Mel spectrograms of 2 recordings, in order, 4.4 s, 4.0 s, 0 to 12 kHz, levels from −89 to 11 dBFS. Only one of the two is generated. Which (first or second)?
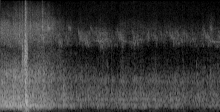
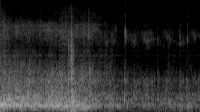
second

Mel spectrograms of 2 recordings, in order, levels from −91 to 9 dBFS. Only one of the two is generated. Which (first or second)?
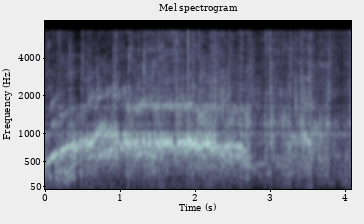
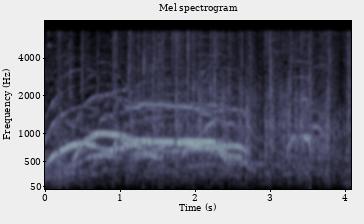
first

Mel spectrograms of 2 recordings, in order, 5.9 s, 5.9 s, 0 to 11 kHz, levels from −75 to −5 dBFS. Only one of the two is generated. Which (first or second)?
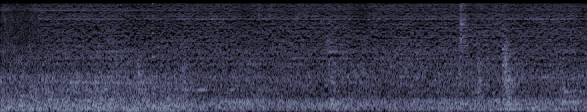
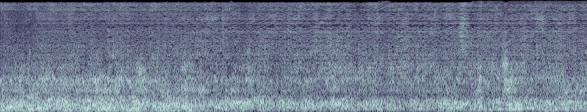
second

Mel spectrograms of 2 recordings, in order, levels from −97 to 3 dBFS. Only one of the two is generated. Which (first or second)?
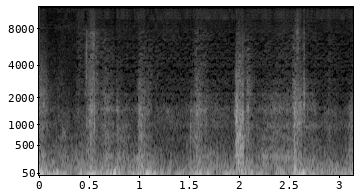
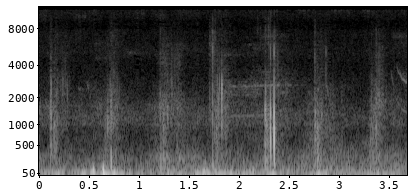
first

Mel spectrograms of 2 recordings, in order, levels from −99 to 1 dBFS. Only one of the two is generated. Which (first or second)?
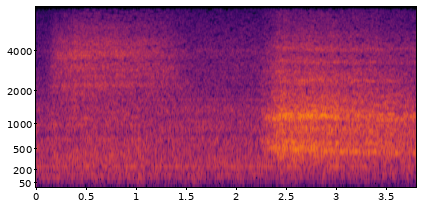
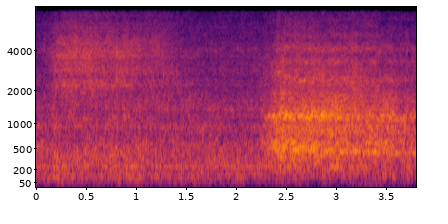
second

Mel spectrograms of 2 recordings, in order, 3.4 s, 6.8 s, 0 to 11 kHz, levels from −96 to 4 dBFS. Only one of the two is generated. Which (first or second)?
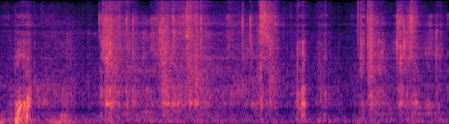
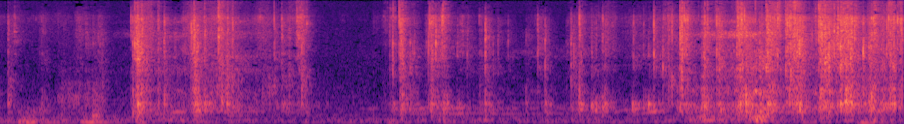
first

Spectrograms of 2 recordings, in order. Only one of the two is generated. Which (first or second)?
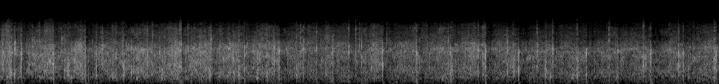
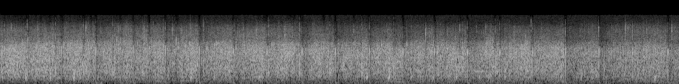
first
